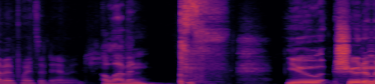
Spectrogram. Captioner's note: imitates gunshot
